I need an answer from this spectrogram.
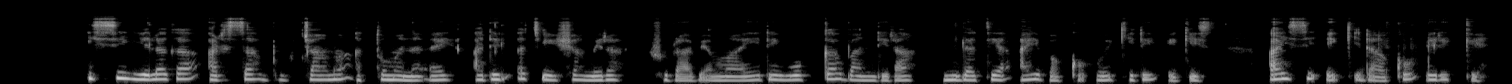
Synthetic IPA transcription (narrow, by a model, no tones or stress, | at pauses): ʔɪsːɪjɛlɐɡɐɐɾsɐbuːt͡ʃːaːmɐɐt̪ːʊmɐnɐʔɐjʔɐd̪ɪlʔɐt͡ʃʼiːʃɐmɛɾɐ | ʃʊɾa̰ːbɛ̰ɐ̰maːjɪd̪ɪwɔkːɐbɐnd̪ɪɾa | mɪlɐt̪ɪjɐɐjbɐkːɔ̰ʔɔjkʼːɪd̪ɪɛkʼːɪs | ʔɐjsːɪɛkʼːɪd̪aːkːɔɛɾɪkʰːɛ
